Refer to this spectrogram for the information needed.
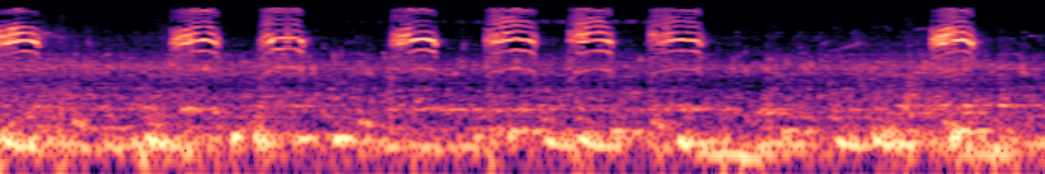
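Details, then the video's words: Caged Crested Jay in Indonesia repeating loud, ringing arched notes, roughly one or two per second in clusters, with a short pause before a final note; low background hum. "SOGON ISTIMEWA ,BESETAN DAN TEMBAKANYA WOW BANGET || SOGON RAWATAN GACOR"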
